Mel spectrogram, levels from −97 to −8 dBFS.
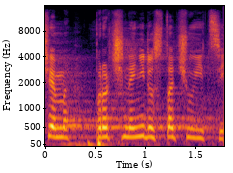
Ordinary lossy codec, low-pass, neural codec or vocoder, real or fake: AAC, 96 kbps; 14.4 kHz; none; real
